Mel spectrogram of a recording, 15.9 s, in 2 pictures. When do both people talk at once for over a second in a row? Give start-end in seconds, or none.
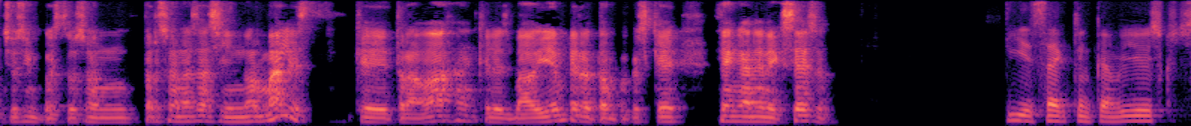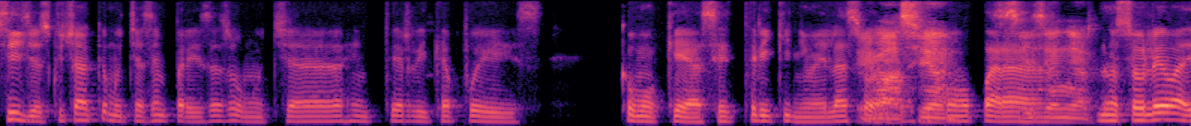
13.6-15.3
